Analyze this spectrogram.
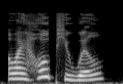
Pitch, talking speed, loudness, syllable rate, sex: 245 Hz, 195 wpm, -15 LUFS, 4.4 syllables/s, female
